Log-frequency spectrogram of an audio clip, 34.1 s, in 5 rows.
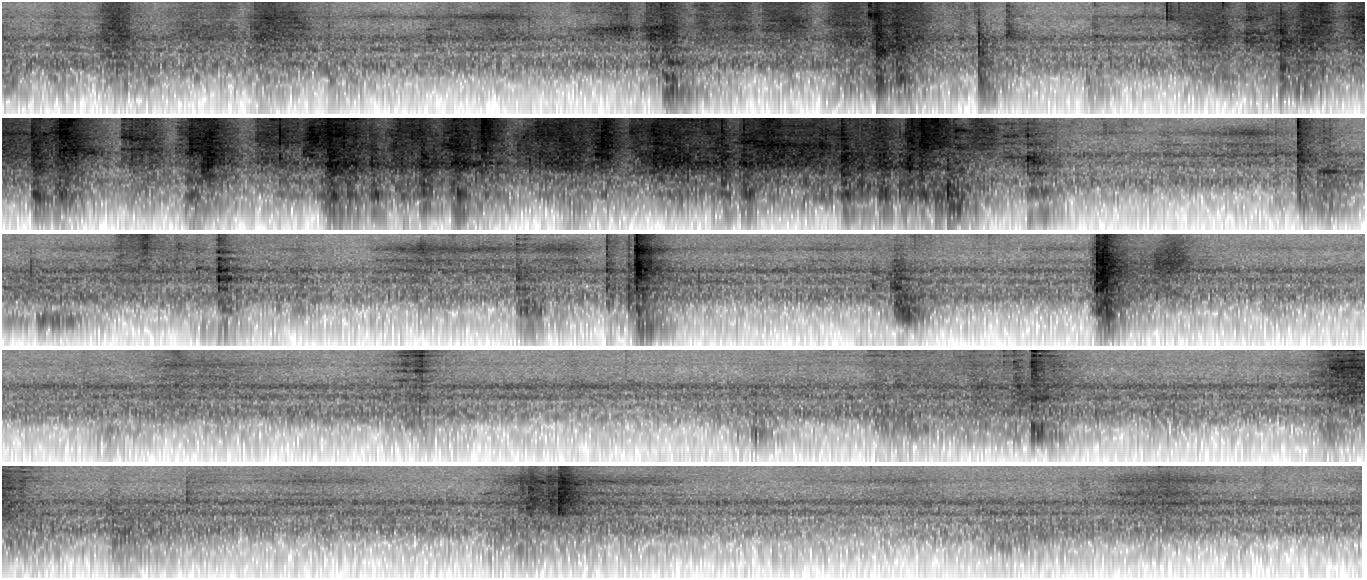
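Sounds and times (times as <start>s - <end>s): knife scraping on cutting board: 2.9s - 4.7s, 5.9s - 12.1s, 22.4s - 22.7s, 27.0s - 27.5s.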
